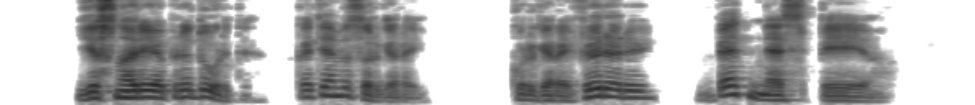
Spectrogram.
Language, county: Lithuanian, Kaunas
